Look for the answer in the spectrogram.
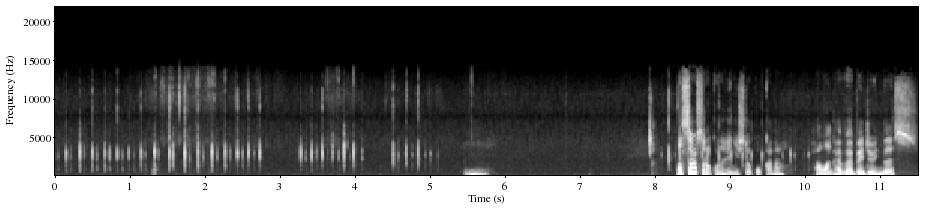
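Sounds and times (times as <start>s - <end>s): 
typing on a computer keyboard: 0.0s - 5.2s, 8.0s - 10.2s
speech: 5.5s - 5.8s, 8.4s - 11.5s.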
